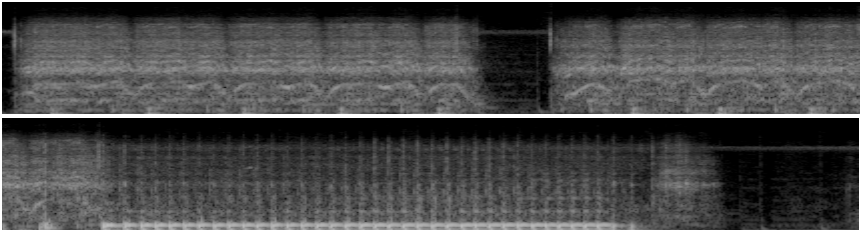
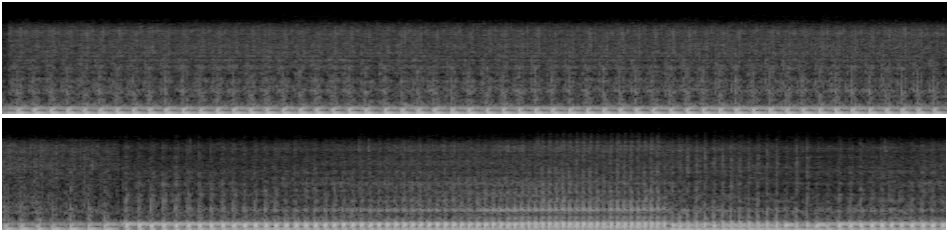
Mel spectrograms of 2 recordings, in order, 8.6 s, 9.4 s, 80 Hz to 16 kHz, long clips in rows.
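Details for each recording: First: First start of a rebuilt big-bore Arctic Cat DVX400 (LTZ440) single on fresh 93 octane fuel, new fuel lines, stock exhaust with power tip, airbox off: short starter bursts then steady even thump; sounds healthy. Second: Rebuilt big-bore Arctic Cat DVX400 (LTZ440) single after a carb tune, weak battery: steady thumping about four beats a second that briefly stumbles mid-run; slight sputter, improved from earlier bad sputtering, cause unclear.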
